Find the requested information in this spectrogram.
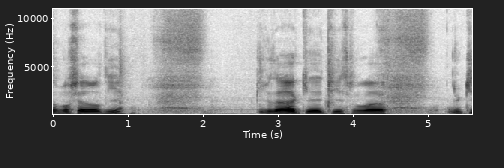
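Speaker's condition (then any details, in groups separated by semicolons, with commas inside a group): Duchenne muscular dystrophy; reduced mobility; moves only thumb, uses trackball and two switches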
